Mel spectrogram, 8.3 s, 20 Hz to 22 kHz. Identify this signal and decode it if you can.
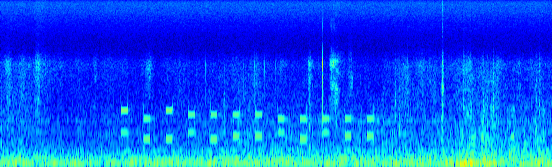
DTMF, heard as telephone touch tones, dialled by machine, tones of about 100 ms, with the noise inside a car. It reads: 913825571744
